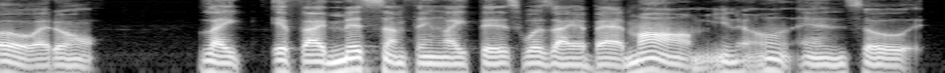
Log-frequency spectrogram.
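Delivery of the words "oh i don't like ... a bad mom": plain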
